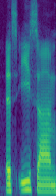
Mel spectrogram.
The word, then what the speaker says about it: Ihsahn: It's Isan, but it's IHSAHN. Oh.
